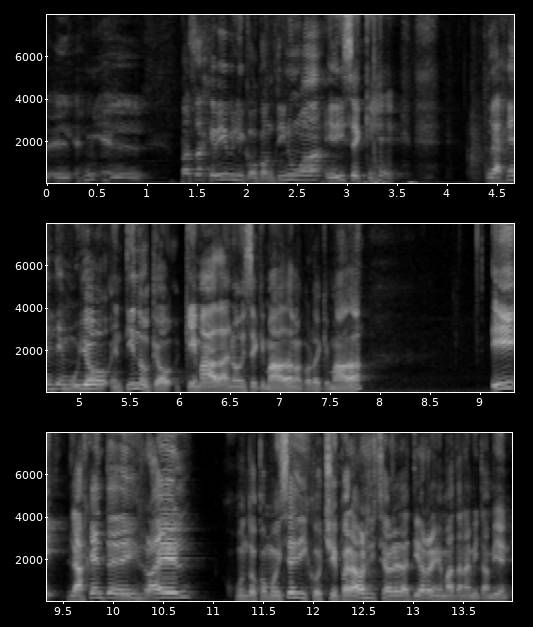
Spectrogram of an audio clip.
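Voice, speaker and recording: A man with a Rioplatense Spanish accent, explaining philosophy in a loose, chatty lecture full of fillers and self-corrections. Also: fairly high pitch. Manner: paraphrases texts in colloquial dialogue. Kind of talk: casual lecture video.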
